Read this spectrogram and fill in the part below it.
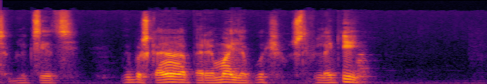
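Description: A middle-aged man speaks calmly and closely.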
